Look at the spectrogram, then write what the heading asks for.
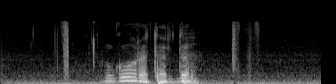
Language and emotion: Russian, neutral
